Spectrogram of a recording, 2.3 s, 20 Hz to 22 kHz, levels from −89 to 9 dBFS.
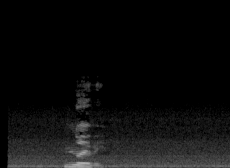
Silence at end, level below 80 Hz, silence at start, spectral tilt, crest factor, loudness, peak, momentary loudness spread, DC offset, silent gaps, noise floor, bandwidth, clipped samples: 0.05 s; under -90 dBFS; 0.1 s; -4 dB/octave; 22 dB; -32 LUFS; -16 dBFS; 24 LU; under 0.1%; none; -54 dBFS; 11.5 kHz; under 0.1%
